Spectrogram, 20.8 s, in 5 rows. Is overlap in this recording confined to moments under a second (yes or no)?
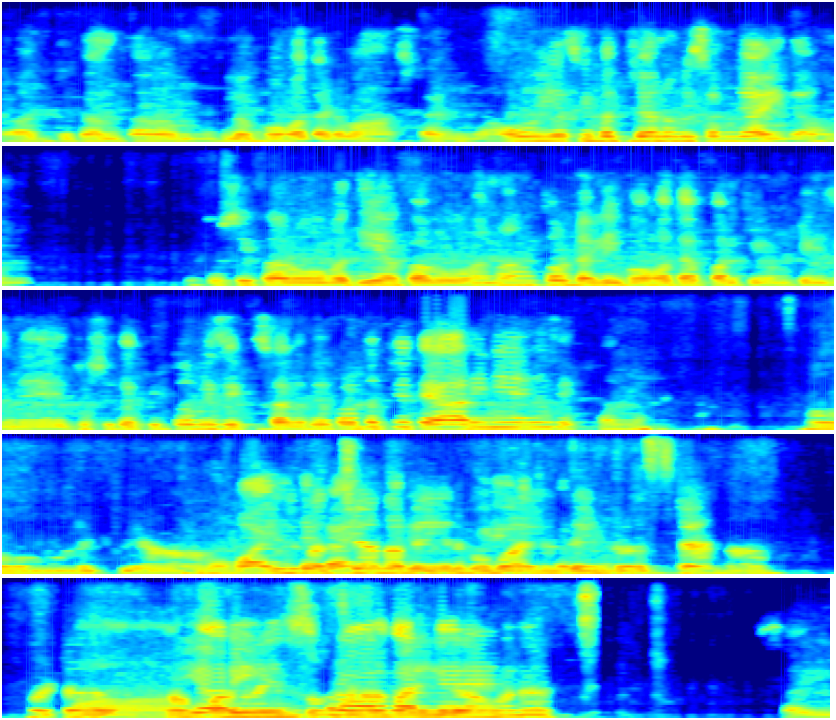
no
